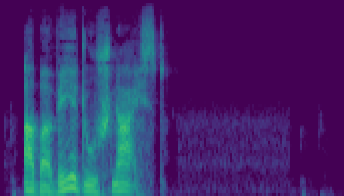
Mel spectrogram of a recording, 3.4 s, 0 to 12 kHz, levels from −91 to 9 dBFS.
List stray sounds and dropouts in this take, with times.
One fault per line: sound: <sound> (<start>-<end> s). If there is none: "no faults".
no faults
